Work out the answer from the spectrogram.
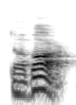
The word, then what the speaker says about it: davar: Davar. It's not dvar, it's dvar. It's not dvar, it's dvar. Can you hear the slight difference? You're gonna put the accent at the end of the last syllable.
